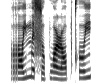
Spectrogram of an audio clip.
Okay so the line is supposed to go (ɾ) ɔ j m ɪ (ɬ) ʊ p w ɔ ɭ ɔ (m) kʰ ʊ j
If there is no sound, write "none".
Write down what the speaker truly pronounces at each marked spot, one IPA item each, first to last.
r, s, p

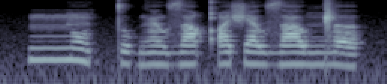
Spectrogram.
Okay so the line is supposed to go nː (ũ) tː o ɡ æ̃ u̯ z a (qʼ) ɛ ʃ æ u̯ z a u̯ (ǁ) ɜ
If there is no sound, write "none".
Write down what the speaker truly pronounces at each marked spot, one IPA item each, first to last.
õ, qʼ, ŋ͡ǁ

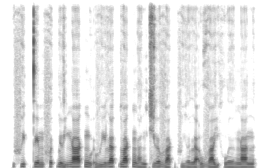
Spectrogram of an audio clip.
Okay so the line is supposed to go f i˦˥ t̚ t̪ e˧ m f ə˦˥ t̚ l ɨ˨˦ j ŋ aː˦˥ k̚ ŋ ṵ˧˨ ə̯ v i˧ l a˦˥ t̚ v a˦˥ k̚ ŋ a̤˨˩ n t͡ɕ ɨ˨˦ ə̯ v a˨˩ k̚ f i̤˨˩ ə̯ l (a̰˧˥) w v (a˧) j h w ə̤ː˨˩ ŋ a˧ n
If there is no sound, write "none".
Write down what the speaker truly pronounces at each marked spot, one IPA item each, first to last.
a̰˧˥, a˨˦

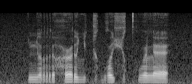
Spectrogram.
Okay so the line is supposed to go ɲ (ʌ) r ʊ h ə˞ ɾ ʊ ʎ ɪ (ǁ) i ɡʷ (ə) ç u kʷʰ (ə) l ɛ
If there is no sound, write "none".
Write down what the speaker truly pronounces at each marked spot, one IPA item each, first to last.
ɔ, k, ə˞, ə˞

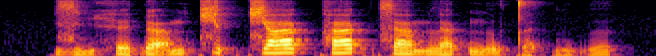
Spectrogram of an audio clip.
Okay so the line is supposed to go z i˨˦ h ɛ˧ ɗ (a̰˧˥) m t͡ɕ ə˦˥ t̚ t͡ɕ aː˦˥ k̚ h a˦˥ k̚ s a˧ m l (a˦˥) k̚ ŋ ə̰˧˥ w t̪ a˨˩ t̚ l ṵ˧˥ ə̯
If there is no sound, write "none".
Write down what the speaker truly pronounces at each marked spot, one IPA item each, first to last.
a̰˧˥, a˦˥

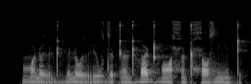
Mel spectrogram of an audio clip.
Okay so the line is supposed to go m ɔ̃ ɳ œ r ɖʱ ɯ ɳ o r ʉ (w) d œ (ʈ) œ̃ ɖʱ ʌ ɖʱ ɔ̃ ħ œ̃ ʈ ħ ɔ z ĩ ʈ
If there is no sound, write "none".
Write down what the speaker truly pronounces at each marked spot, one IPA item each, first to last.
w, ʈ

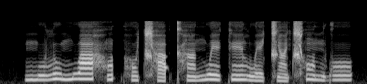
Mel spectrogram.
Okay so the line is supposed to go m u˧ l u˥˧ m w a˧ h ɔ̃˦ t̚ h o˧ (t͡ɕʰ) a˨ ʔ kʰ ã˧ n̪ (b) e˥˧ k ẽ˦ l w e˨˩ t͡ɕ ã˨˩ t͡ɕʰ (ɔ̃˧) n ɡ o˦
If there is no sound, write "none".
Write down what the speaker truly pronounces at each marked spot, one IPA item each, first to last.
t͡ɕʰ, w, ɔ̃˥˧

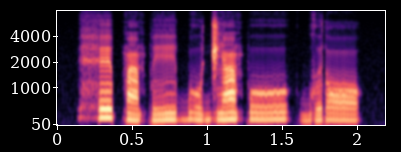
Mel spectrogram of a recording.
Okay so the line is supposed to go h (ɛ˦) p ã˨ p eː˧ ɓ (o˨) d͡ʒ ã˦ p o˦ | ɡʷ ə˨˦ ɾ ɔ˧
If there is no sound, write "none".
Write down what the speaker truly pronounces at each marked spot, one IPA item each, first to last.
ɛ˦, o˧

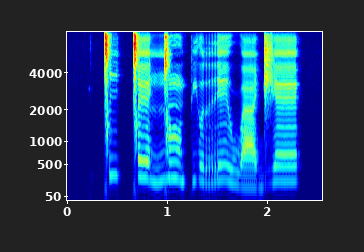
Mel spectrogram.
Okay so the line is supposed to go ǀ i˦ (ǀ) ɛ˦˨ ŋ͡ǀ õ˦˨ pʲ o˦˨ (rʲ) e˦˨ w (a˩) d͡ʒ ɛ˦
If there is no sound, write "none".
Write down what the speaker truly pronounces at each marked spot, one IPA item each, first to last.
ǀ, r, a˩

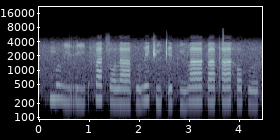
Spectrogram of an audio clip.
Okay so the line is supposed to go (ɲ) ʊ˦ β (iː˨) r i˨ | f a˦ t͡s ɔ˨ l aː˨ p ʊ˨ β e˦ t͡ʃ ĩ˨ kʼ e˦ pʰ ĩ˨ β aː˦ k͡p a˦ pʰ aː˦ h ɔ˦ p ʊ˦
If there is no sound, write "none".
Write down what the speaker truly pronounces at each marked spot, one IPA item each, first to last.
m, i˨

